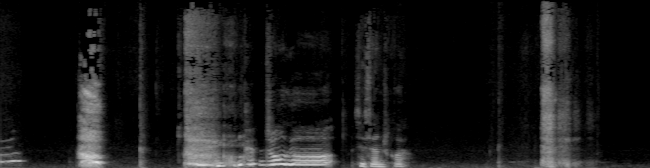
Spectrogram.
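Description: A young woman gasps and squeals with delight.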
